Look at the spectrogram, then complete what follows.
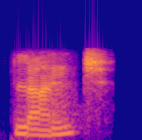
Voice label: "lunch", Indian

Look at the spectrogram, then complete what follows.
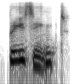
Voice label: "precinct", Indian; Dictionary

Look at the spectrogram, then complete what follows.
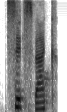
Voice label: "sits vac", Indian

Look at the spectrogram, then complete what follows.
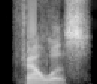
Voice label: "phallus", American

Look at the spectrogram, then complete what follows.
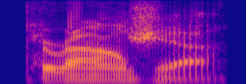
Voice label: "Parousia", American

